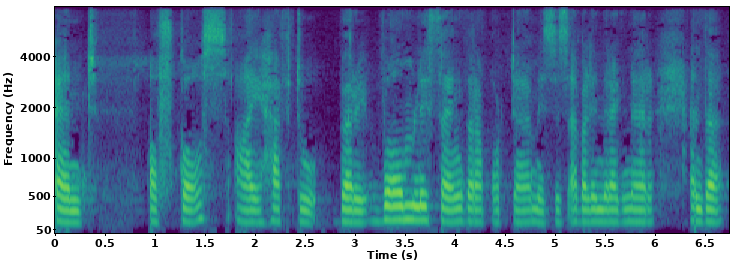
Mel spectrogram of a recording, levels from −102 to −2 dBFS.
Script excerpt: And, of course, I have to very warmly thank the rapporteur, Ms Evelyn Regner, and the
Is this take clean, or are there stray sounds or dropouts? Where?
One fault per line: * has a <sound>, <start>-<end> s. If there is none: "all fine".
all fine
